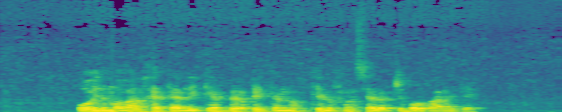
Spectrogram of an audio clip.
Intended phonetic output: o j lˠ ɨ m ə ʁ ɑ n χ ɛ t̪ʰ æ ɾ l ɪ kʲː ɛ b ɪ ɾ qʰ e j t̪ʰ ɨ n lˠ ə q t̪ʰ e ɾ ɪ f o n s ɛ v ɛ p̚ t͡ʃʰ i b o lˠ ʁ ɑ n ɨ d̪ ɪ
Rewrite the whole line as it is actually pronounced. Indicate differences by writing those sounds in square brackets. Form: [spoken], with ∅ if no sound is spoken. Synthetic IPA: o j lˠ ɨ m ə ʁ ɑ n χ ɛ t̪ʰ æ ɾ l ɪ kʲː ɛ b ɪ ɾ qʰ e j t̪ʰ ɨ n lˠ ə q t̪ʰ e [l] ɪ f o n s ɛ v ɛ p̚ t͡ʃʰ i b o lˠ ʁ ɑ n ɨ d̪ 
